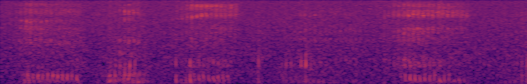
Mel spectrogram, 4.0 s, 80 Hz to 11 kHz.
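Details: Thomas the cat, relaxed under massage and Reiki on December 28, 2021, gives short bursts of deep vibrating purr, three clear swells separated by brief pauses, with light crackles of fur rustle.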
